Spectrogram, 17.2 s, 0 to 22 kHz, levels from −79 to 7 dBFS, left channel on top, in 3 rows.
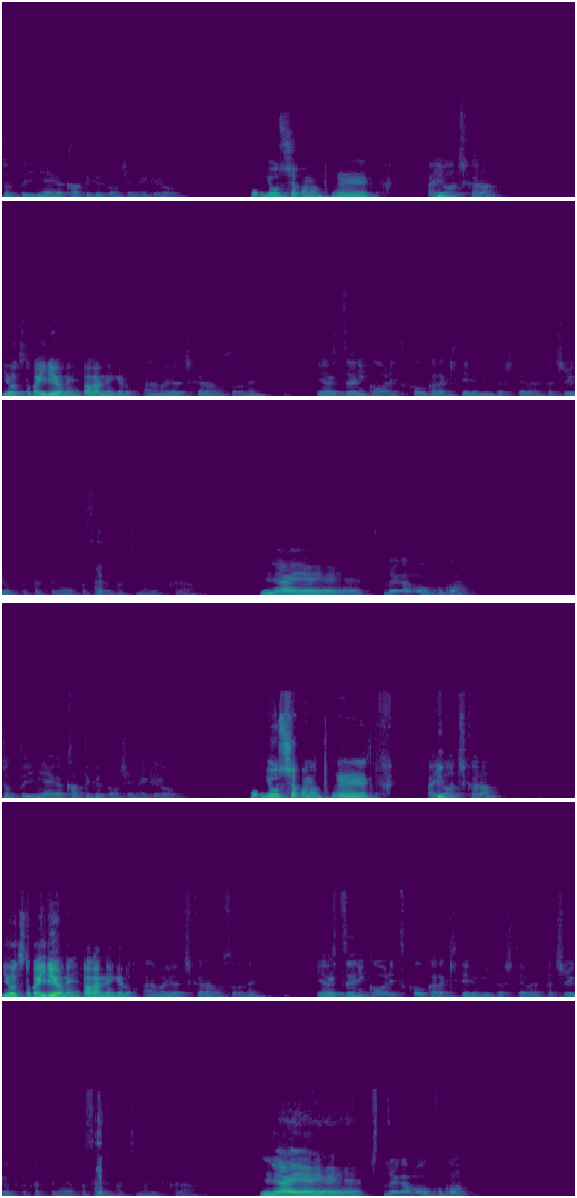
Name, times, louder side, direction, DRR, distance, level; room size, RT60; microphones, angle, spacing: voice 1, 0.0-1.8 4.3-4.9 7.1-8.3 8.9-13.4 15.3-16.0, right 1 dB, 30° right, 1.5 m, -50 dB
voice 2, 2.5-3.7 4.4-4.5 5.7-7.0 9.0-9.1 14.0-15.1, right 6 dB, 80° right, 0.4 m, -30 dB
9.1 x 6.5 x 2.4 m
head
